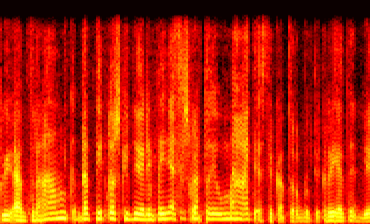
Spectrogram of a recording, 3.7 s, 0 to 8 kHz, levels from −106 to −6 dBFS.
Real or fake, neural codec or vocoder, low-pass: fake; codec, 24 kHz, 1.5 kbps, HILCodec; 7.2 kHz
